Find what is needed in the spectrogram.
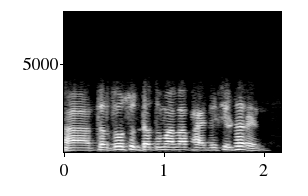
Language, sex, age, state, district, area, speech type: Marathi, male, 45-60, Maharashtra, Jalna, urban, conversation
